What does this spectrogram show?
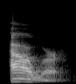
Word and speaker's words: hour: Beginning Sounds y also there are a few words that begin with a silent h that are preceded with n for example air ays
